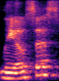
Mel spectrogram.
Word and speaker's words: Leosis: beats as you know uh you are leosis am i pronouncing that correctly correct yeah awesome so uh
